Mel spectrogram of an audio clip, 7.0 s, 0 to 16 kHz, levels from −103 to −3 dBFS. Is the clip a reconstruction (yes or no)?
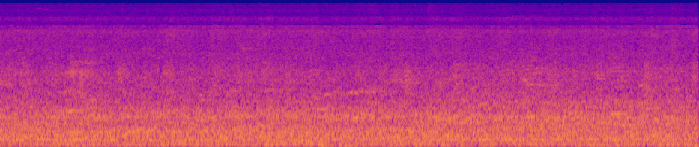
no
